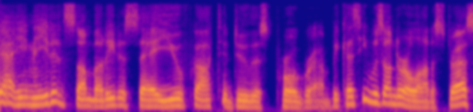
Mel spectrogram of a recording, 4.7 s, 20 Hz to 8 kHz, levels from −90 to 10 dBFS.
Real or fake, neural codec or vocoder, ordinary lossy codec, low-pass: fake; codec, 16 kHz in and 24 kHz out, 0.9 kbps, LongCat-Audio-Codec, fine tuned four codebook decoder; Opus, 64 kbps; 7.2 kHz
